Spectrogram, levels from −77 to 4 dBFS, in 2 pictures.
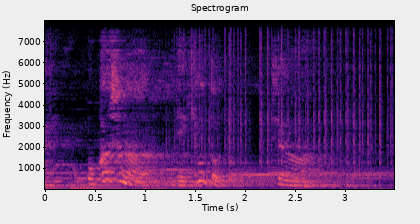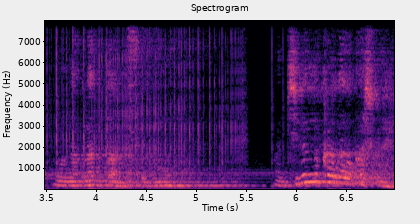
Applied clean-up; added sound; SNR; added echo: none; Squeak; 16 dB; reverberation time 2.5 s.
